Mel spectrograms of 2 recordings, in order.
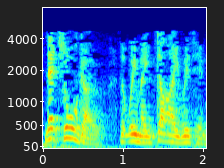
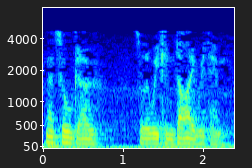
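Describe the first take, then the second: First: It is said in a bold, courageous tone. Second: It is said in a gloomy, melancholy tone. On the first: The speaker is brave about going. "There's a little bit of courage there" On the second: The speaker expects the worst. "A little bit of, I don't know, melancholy"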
